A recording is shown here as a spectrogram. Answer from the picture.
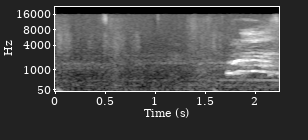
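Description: A cat meowing once near the end, a high call that falls in pitch as it trails off, after a quiet stretch.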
